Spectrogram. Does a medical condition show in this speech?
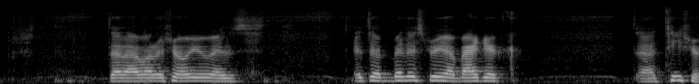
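Yes: muscular dystrophy, Duchenne.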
